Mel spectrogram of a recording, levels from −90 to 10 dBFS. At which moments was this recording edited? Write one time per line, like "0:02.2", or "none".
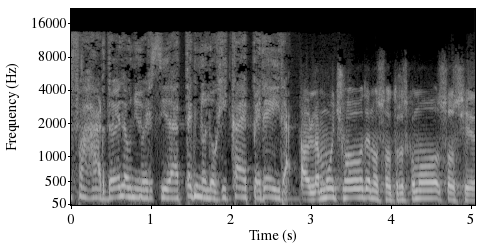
0:02.9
